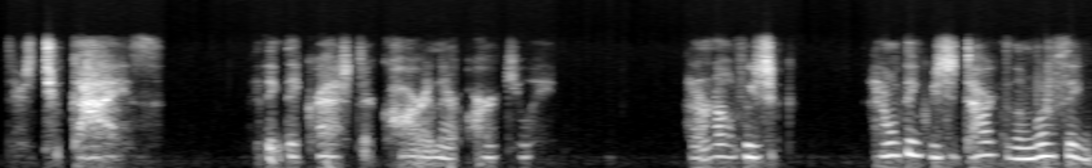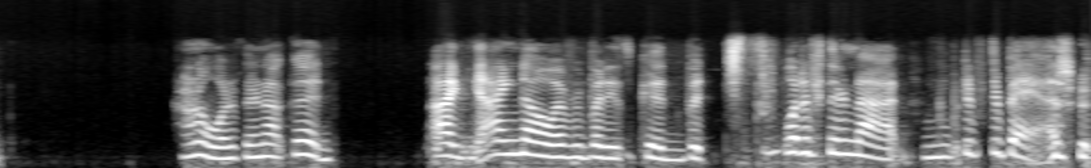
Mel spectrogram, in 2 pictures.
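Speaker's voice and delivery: halting, rambling stage half-whisper throughout. Recounting spotting two strangers and turning back to Steve: retelling a half-whisper. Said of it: "And I would whisper to him like".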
